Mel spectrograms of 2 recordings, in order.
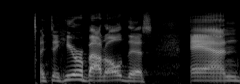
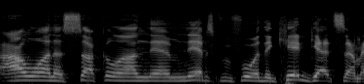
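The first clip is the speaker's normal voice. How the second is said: put-on softer, slurred drunk mumble; bad fake drunk; 2 semitones lower, 7 dB quieter than usual. Drunk husband in bed to wife, badly faked slur. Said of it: "he pretends to be drunk".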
